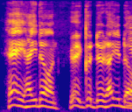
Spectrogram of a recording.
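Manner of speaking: lightly mimicked, high-pitched casual hello. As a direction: toss off an upbeat, not-quite-accurate celebrity greeting. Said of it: "it didn't quite have that accent".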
